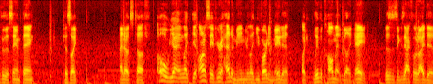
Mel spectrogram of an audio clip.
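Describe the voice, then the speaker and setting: A man at medium pitch, very fast pace and ordinary pitch variation, with music in the background. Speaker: realtor. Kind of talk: casual vlog monologue. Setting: in a car.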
